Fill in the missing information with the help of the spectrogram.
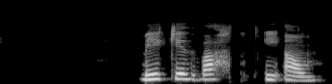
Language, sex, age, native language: Icelandic, female, 20-29, Icelandic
